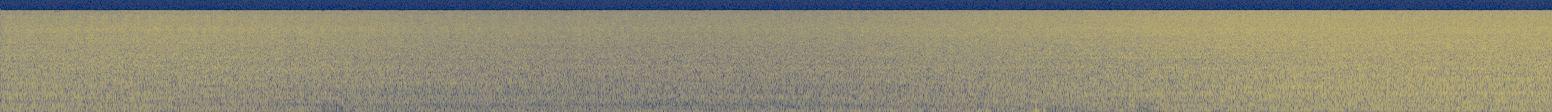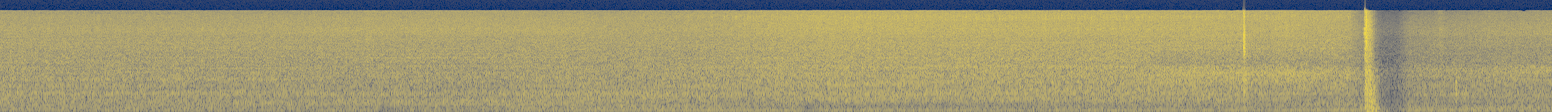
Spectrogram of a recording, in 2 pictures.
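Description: Pickup truck engine idling, a steady low hum under background noise that grows louder about twelve seconds in. A sharp click comes about a second before the end.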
